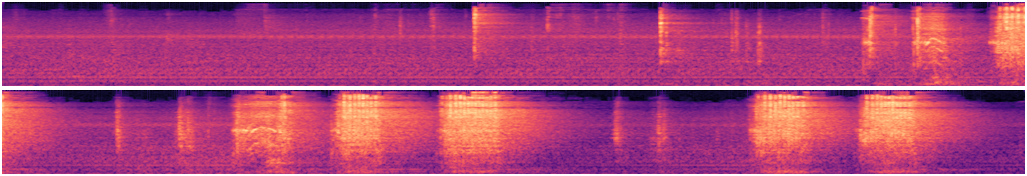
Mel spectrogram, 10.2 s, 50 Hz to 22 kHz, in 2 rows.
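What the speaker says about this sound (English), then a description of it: "The other one in. Tighten them down." A power tool tightens half-inch suspension bolts while new QA1 front shocks go onto a classic 1963 Lincoln Continental. After a quiet workshop hum, several short, loud whirring bursts come in quick succession, close by.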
